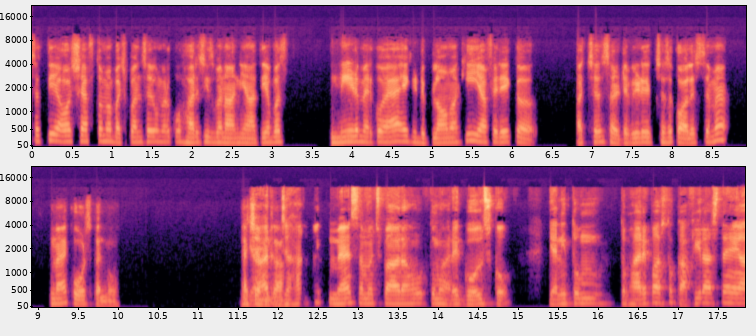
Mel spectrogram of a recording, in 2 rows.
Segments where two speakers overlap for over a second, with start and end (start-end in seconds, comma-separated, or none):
none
